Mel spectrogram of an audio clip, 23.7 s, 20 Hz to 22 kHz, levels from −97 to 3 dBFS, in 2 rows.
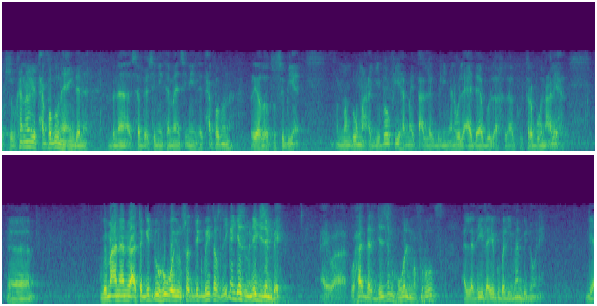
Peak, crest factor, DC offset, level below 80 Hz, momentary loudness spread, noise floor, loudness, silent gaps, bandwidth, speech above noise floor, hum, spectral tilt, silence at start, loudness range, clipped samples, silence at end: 0 dBFS; 18 dB; under 0.1%; -52 dBFS; 17 LU; -43 dBFS; -17 LUFS; none; 5.6 kHz; 27 dB; none; -10 dB/octave; 0 s; 12 LU; under 0.1%; 0 s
